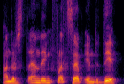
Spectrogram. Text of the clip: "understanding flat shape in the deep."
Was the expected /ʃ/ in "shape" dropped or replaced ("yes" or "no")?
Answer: yes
